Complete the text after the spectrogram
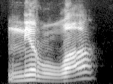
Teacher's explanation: nirullah itu RO nya dibaca tebal ya roknya dibaca tebal [Musik] karena roknya berharokat fathah maka roknya harus dibaca tebal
